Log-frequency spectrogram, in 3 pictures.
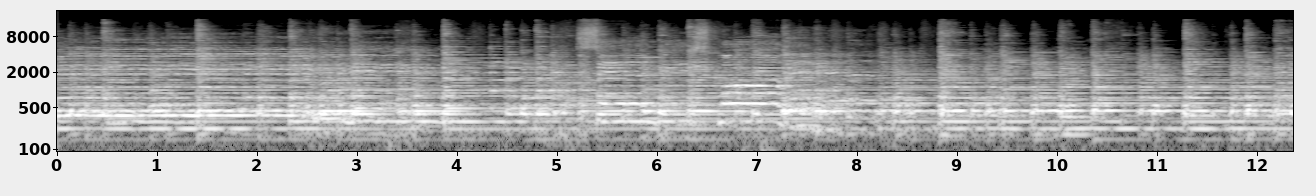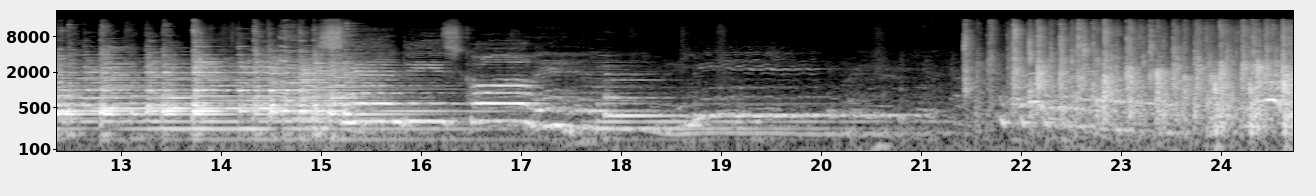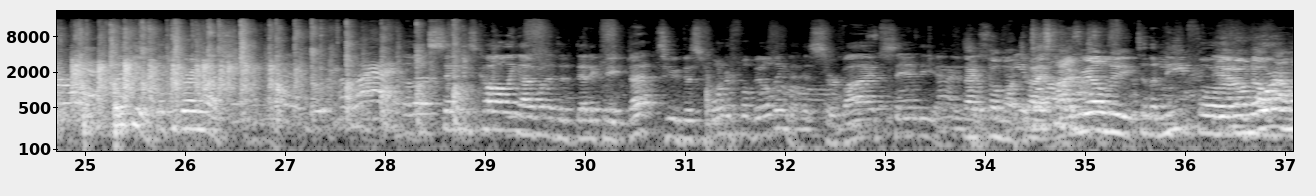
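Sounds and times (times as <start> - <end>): lute strummed chords: 0.0 - 16.2.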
